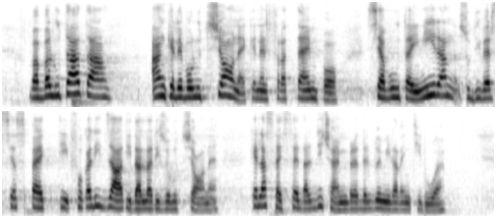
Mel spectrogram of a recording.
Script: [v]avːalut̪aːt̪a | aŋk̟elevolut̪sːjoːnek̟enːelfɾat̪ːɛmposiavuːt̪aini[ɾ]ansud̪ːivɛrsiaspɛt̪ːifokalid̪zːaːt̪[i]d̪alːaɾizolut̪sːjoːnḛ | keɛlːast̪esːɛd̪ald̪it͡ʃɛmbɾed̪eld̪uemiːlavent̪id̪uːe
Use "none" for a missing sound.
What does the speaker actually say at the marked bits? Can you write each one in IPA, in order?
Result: v, ɾ, i

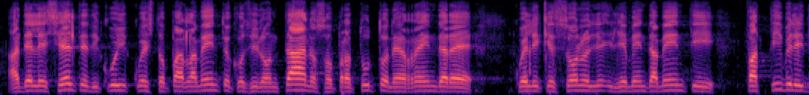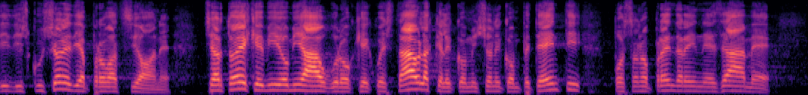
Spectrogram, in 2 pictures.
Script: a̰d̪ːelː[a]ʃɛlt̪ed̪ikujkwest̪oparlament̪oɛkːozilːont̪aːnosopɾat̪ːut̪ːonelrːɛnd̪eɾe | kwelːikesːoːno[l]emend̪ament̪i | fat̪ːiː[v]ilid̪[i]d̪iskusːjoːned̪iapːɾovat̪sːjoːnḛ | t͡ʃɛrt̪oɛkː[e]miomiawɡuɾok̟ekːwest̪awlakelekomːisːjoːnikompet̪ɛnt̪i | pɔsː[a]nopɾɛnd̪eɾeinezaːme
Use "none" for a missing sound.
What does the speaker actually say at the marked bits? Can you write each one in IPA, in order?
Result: e, ʎ, b, i, e, a

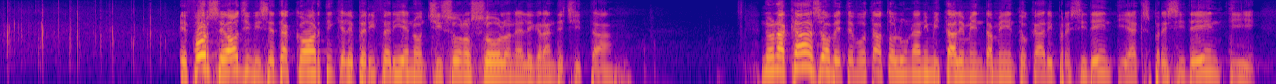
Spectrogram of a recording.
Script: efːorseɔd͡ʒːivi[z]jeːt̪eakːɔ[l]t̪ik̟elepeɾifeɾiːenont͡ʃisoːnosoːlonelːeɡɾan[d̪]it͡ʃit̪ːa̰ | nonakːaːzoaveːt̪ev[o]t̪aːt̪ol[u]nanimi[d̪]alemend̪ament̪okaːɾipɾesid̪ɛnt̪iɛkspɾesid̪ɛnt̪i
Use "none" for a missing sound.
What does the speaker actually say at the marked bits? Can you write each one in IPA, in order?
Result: s, r, d̪, o, u, t̪

